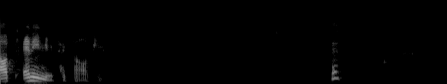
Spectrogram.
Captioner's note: silence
